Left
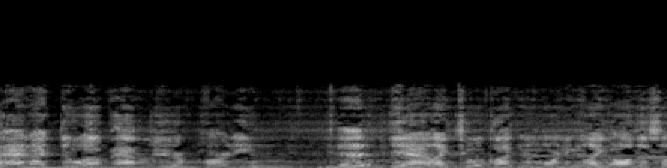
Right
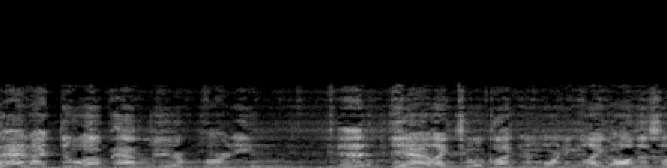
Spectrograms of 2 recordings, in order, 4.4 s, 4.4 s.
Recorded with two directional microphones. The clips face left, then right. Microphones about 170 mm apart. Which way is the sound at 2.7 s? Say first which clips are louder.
Right 2 dB; 5° left (ahead or behind).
